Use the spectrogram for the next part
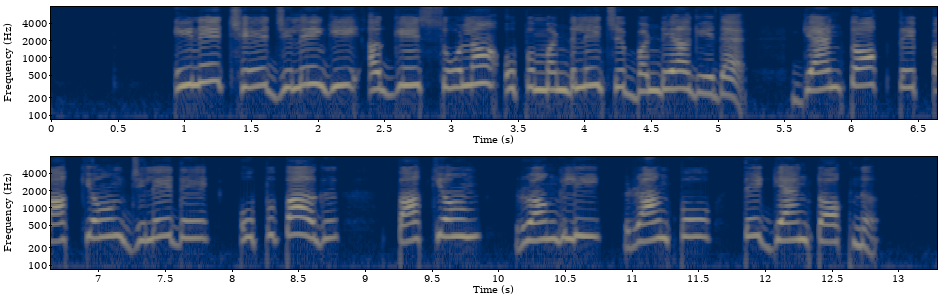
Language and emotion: Dogri, neutral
